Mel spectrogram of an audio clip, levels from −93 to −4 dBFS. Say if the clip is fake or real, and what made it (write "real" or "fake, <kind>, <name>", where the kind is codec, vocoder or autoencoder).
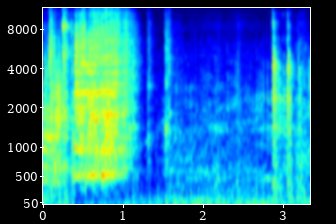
fake, vocoder, Vocos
